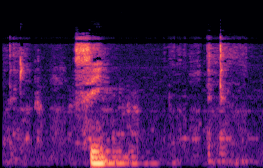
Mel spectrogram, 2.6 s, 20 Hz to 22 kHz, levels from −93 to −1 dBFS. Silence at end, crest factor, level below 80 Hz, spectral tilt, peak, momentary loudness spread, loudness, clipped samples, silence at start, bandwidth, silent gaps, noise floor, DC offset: 0.35 s; 22 dB; -56 dBFS; -4 dB/octave; 0 dBFS; 23 LU; -19 LUFS; under 0.1%; 0.2 s; 9.6 kHz; none; -49 dBFS; under 0.1%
